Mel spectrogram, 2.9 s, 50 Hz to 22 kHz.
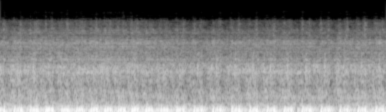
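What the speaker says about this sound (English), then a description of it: "I'm gonna idle her up just a fraction." Close and loud, a Yamaha V Star 650 motorcycle idles with a rapid, even low thumping pulse and light mechanical clatter, steady throughout with no talking.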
